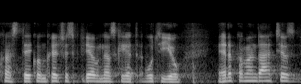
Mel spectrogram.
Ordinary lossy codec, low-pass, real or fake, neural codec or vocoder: MP3, 96 kbps; 7.2 kHz; fake; codec, 16 kHz, 0.8 kbps, ZipCodec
